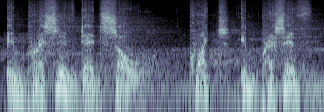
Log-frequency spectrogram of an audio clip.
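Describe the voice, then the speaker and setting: Gravelly, thunderous demon general. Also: male voice, sits low, sing-song, bright, forceful tone, exaggerated voice. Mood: imperious. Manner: pompous, slow, threatening. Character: menacing, haughty demon general of hell. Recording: long cavernous reverb, music underneath.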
